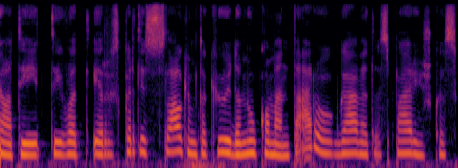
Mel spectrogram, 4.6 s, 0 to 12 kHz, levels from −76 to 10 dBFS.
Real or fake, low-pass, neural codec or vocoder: fake; 10.8 kHz; codec, 44.1 kHz, 7.8 kbps, DAC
